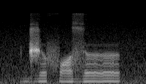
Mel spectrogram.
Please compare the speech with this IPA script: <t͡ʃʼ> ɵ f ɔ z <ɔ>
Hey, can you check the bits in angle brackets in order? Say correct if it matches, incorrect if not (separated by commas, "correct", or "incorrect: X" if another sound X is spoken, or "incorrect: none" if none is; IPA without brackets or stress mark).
incorrect: d͡ʒ, incorrect: ɵ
